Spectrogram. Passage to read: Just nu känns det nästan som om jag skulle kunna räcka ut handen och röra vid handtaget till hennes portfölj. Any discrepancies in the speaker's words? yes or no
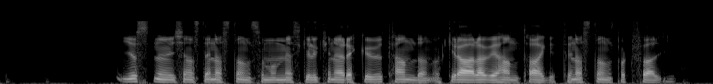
yes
